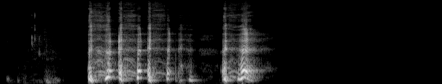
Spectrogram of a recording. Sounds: Cough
